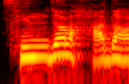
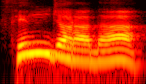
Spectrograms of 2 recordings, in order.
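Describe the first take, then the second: First: The L ends its syllable before a separate H. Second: The L moves on, replacing the H sound. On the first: The speaker calls it wrong. "এটা কিন্তু সিনজল হাদা হবে না" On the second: The speaker calls it right. "এই রিওলটা হিওতের জায়গায় চলে যাবে তাহলে আপনার সঠিক উচ্চারণ কি হবে"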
